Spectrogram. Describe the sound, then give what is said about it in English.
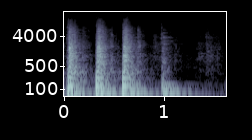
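Four solid knocks on a door in quick succession, the last a little softer and delayed, with a dull low thud behind each rap and no voices. “Someone else is at the door right now.”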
